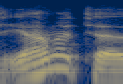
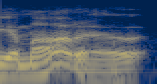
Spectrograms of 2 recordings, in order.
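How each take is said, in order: First: The name is said with a Japanese pronunciation. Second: The name is said with an English pronunciation. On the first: The speaker calls it right. "the first time I heard it as Yamato in Japanese" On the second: The speaker calls it wrong. "everybody you know refers to you know the ship from World War Two as the"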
